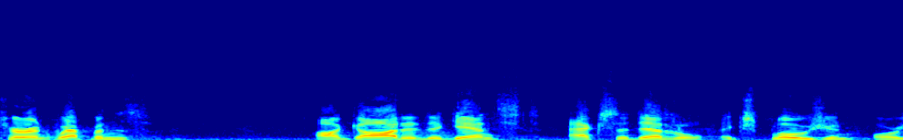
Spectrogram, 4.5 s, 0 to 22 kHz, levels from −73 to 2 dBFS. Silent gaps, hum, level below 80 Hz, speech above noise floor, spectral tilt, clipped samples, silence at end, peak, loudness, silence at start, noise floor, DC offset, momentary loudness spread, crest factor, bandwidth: none; none; -60 dBFS; 31 dB; -6 dB/octave; under 0.1%; 0 s; -8 dBFS; -25 LUFS; 0 s; -55 dBFS; under 0.1%; 13 LU; 18 dB; 14.5 kHz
